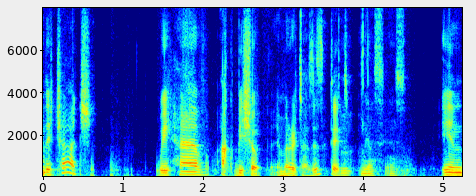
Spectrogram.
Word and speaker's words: emeritus: public service emeritus actually it is a latin word and it is pronounced the way it is written emeritus yes it is supposed to be but people have anglicized it to be emeritus now in the church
